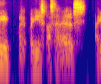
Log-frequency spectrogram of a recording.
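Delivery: hushed conspiratorial whisper. Player in a game, hearing breathing from a room, asks companions: whispering. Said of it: "I'm gonna whisper it".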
